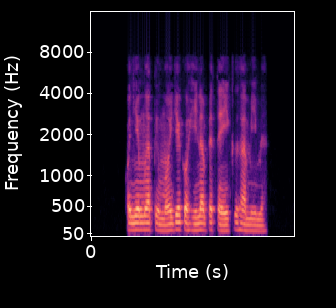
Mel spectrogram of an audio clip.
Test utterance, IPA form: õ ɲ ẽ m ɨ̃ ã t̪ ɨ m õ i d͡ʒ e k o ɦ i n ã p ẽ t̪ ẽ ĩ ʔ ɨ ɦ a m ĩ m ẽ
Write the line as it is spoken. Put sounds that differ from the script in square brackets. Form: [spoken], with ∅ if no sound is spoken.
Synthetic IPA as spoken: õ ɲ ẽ m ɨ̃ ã t̪ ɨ m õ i d͡ʒ e k o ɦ i n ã p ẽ t̪ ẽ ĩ [k] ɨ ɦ a m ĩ m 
